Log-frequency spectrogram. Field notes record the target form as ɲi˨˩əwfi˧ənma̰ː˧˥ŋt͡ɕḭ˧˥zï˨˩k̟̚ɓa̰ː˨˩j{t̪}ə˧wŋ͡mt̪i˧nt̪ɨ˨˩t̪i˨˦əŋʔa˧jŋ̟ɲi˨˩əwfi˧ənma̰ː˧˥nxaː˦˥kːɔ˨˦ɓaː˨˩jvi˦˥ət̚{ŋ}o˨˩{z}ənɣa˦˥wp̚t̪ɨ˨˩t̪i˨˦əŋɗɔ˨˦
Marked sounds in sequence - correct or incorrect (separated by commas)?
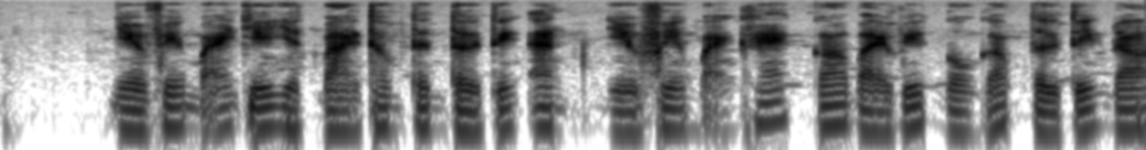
incorrect, correct, incorrect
